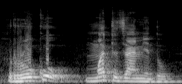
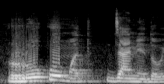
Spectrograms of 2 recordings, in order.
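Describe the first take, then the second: First: The pause comes after 'रोको'. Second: The pause comes after 'मत'.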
